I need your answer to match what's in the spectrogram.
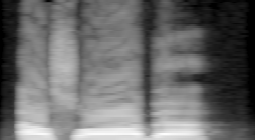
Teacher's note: تو کیونکہ مد الف سے پہلے حرف الصاد ہے تو ہمیں مد الف کو بھی تفخیم سے مطلب بھاری آواز میں ادا کرنا ہے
